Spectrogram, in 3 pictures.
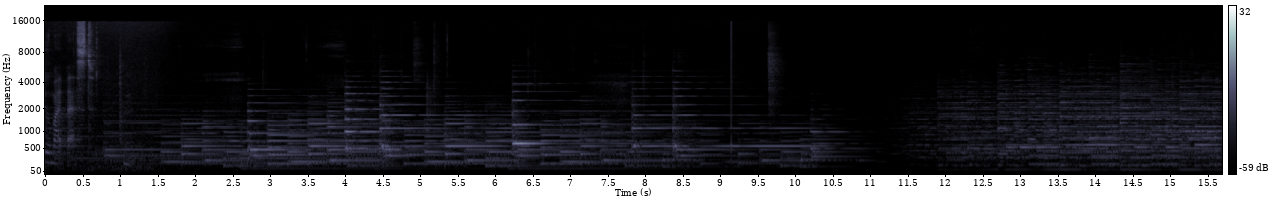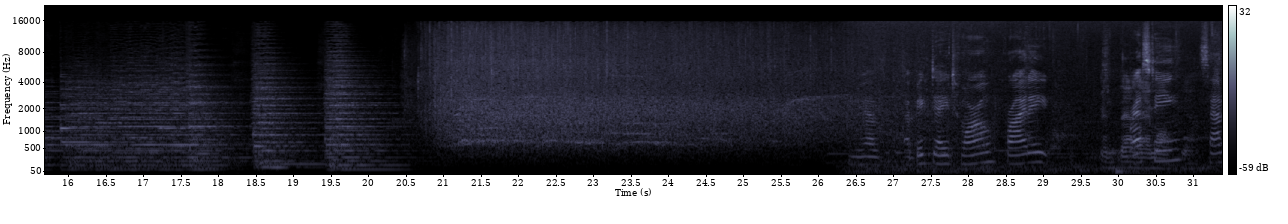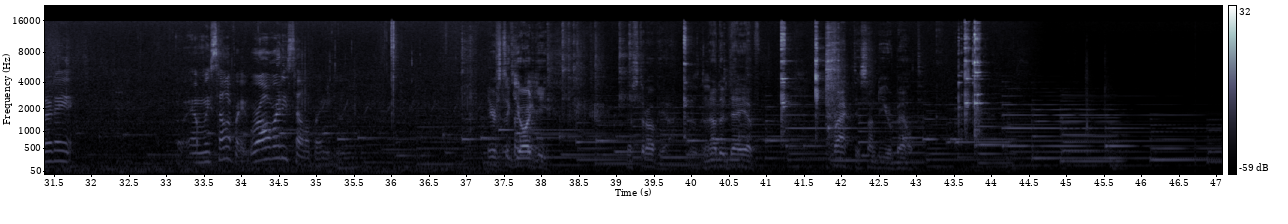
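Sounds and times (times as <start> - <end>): background music: 0.0 - 21.5, 25.0 - 47.0
audience applauding: 20.4 - 27.2
glasses clinking: 39.9 - 40.2, 41.2 - 42.1, 43.6 - 44.1.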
